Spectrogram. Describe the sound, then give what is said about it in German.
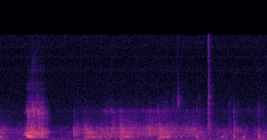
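A loud video game splash as something plunges into water, followed by several seconds of quieter bubbling and swirling water with a few faint clicks. “Der Sound einfach, wie ich eben in das Wasser gesprungen bin.”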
